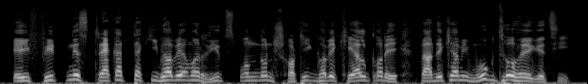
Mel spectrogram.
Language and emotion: Bengali, surprised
